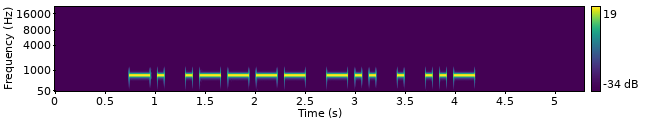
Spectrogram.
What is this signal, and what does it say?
Morse code, heard as a keyed tone, about 17 wpm, 700 Hz. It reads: N1DEU
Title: USA Call Signs - 5 Characters - Repeated 2x - 17wpm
